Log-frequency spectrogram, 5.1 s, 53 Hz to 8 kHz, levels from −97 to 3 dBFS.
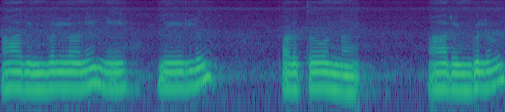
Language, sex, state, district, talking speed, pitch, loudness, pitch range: Telugu, female, Andhra Pradesh, Guntur, 120 wpm, 160 Hz, -33 LUFS, 155-160 Hz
